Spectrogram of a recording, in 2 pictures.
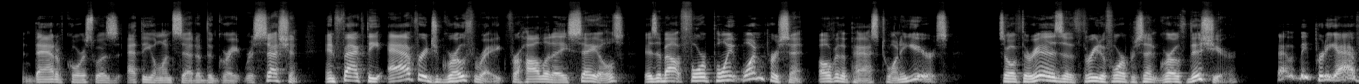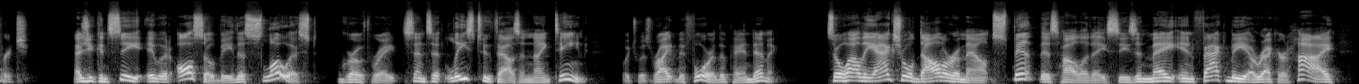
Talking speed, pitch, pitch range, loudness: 185 wpm, 125 Hz, 105-155 Hz, -16 LUFS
